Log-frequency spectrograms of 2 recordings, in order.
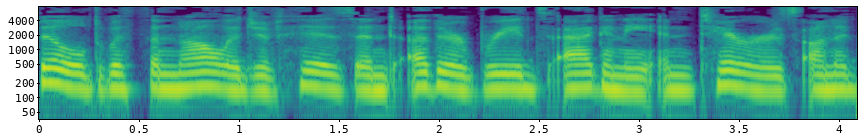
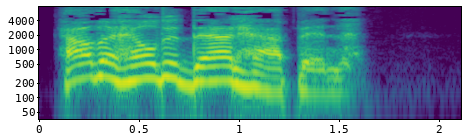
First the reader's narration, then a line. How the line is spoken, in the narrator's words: He snapped back with brutal fury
